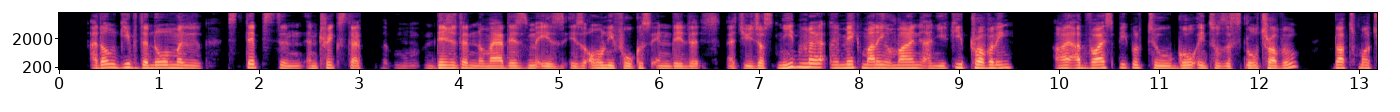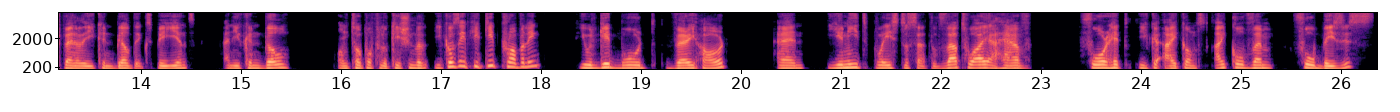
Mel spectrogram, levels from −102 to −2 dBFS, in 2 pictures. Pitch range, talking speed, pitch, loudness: 135-165 Hz, 190 wpm, 150 Hz, -25 LUFS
